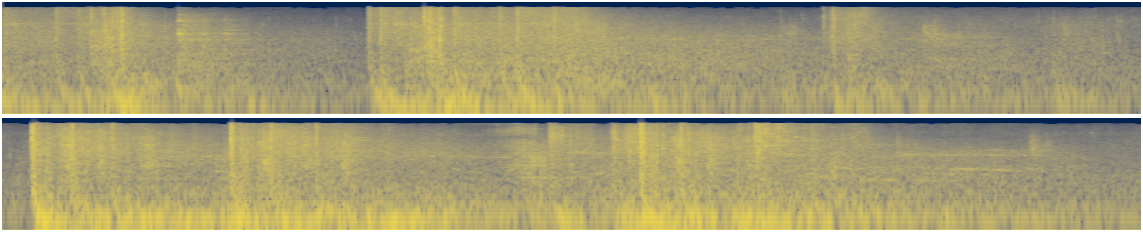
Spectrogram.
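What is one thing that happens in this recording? Gunshots fire in quick bursts with loud sharp cracks.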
